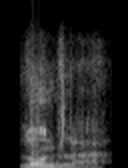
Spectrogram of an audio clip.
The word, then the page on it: ländler: British English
